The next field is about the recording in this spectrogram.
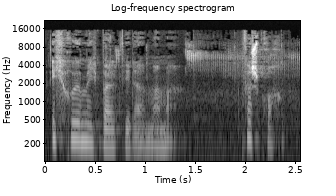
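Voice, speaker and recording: A woman's voice: fairly low pitch, fairly even intonation, a little fast, gravelly, a little mellow, a little hiss or hum. An actress playing a guarded young activist woman in naturalistic audio drama dialogue. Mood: guarded, reassuring. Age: young adult. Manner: reassuring, evasive.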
